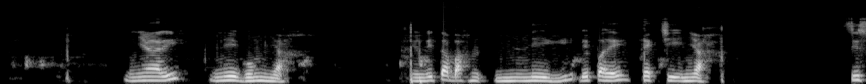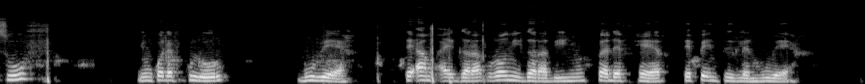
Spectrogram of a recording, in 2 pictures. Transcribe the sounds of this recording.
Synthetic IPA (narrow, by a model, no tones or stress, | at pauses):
ɲaɾi | neɡumɲax | ɲunɡitabaxneːɡibɛpaɾɛtɛk̚t͡ʃiɲax | sisuːf | ɲuŋkɔdɛfkuluːɾ | buwɛːx | tɛʔamʔa̰jɡaɾafrɔŋiɡaɾabiɲumfɛdɛfhɛːɾtɛpentiɾlɛnbuwɛːx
